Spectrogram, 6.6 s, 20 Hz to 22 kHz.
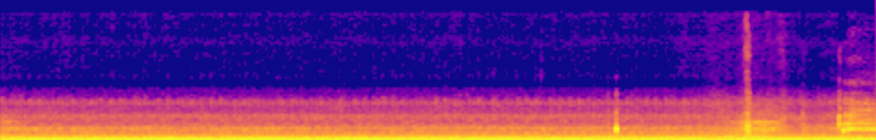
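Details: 2019 Citroen Berlingo automatic after gearbox replacement and clutch position relearn by diagnostic machine; steady, even low idle with smooth regular beat, no knocks or ticks; idling normally.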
